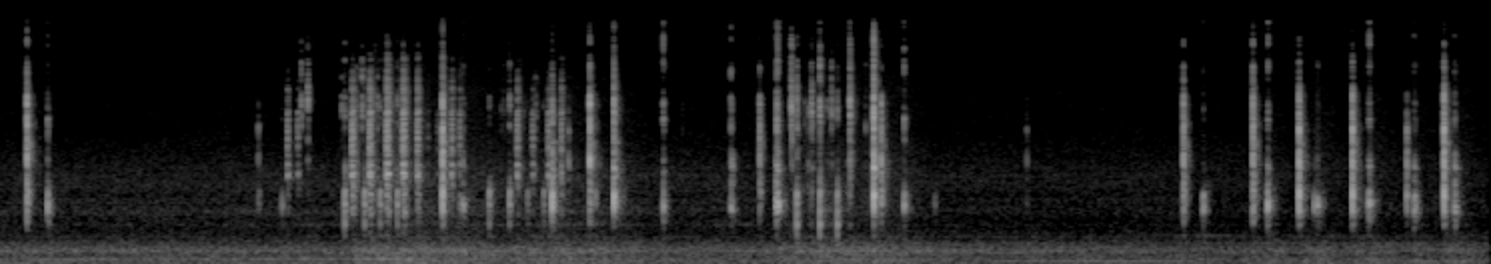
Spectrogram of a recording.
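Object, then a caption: Plastic game controller. Fingertips press and click the buttons and thumbsticks of a white Xbox One controller with a hollow plastic body, held in both hands. Short, bright plastic clicks come in irregular bursts, crowding together in the middle before a quiet pause and then a scattered final run. Each click is crisp and dies away almost at once against a faint low hum.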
